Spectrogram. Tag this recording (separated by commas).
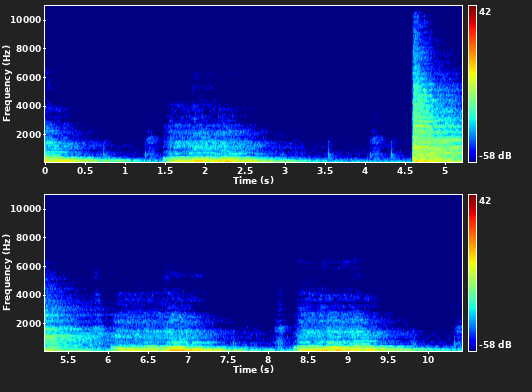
Music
